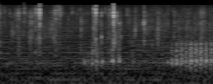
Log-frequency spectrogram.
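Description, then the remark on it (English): Guinea pigs munching lettuce at the start of a song: irregular crisp crunches and nibbling clicks, then a rapid, rhythmic run of soft squeaky chirps toward the end. No voices. “The song starts with our guinea pigs eating lettuce.”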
